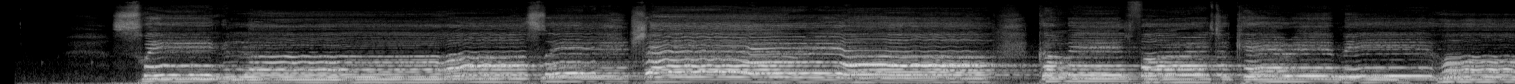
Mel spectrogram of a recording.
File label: intro sop, Gospel; swing low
